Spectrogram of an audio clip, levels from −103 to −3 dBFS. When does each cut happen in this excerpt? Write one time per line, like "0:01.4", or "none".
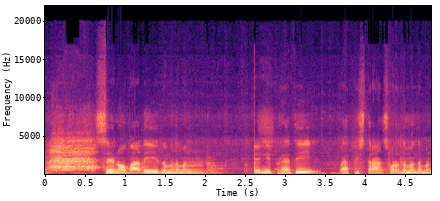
0:02.8

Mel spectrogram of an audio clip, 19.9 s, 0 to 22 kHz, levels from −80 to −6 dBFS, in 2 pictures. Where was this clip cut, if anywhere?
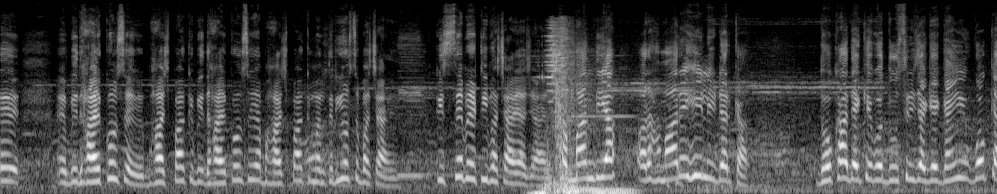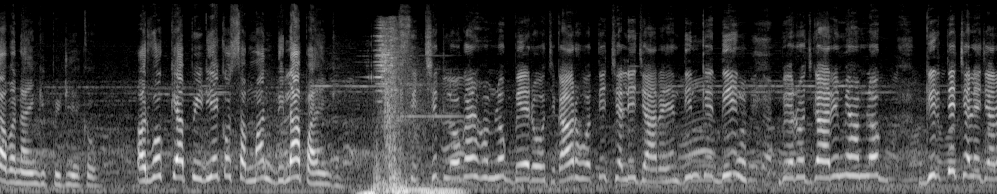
0:05.5
0:13.9

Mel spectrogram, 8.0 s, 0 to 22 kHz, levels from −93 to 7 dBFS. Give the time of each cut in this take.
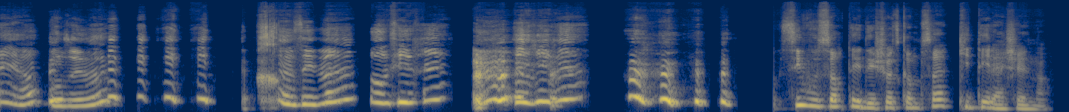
0:05.8

